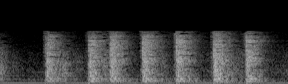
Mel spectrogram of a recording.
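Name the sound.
cane knocking on stone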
